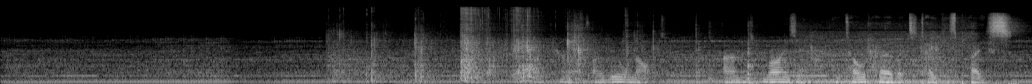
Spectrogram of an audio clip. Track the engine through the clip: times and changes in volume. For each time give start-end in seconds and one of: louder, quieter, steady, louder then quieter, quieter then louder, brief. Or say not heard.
0.0-10.2 louder.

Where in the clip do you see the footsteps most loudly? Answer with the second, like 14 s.
5 s.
